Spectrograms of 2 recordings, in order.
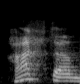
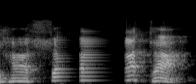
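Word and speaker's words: השתא: Hashta means to now. Now. It's really hasha'a. So the correct pronunciation of hashta is really hashata.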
